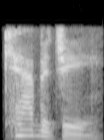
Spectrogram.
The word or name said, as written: cabbagey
